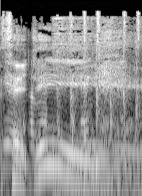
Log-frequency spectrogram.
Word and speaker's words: Cegid: Y como decía, se dice Zellit, pero se escribe Zellit con G.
